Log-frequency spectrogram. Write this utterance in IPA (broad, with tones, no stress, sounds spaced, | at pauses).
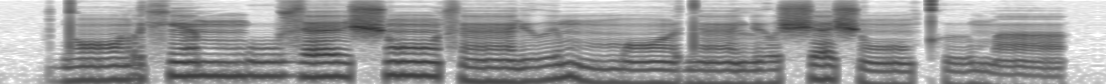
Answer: d ɔ̃ː˨ r xʲ ɛ̃˦ mː uː˦ z ɛː˦ ɪ̯ ʃ õː˦ s ɛ̃ː˨ ɾʲ ɯ˨˦ ɪ̯ mː ɔ̃ː˨ ə̯ d ɛ̃ː˨ lʲ ɤ˨ ʃ ɛ˦ ʃ õː˨ kʰ ɯ˨ m ã˨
